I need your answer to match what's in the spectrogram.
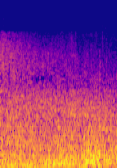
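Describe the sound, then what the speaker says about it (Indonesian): A deep, continuous thunder rumble rolls through a storm heard from inside a house, loud and heavy in the low end, sustained without a break for the whole moment, with no voices. "gak boleh takut, itu cuma petir"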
